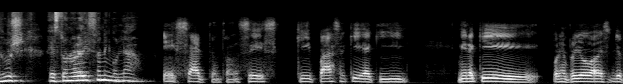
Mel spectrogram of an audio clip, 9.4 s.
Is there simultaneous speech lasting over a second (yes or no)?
no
